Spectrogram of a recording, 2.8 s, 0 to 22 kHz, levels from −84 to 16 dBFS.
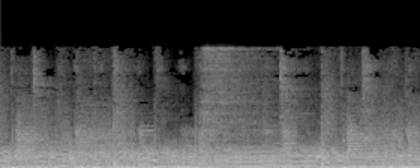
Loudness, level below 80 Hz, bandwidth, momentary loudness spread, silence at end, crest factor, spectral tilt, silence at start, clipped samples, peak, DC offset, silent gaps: -11 LUFS; -22 dBFS; 16.5 kHz; 1 LU; 0 s; 10 dB; -5 dB/octave; 0 s; under 0.1%; 0 dBFS; under 0.1%; none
